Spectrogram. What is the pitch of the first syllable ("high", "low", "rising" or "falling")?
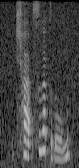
low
